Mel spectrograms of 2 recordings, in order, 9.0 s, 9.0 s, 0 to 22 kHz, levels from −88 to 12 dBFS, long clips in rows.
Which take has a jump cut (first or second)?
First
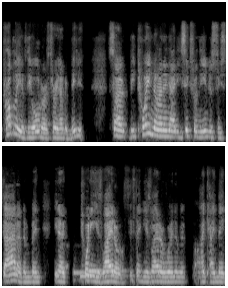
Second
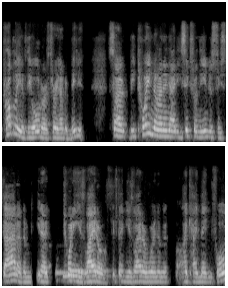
second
